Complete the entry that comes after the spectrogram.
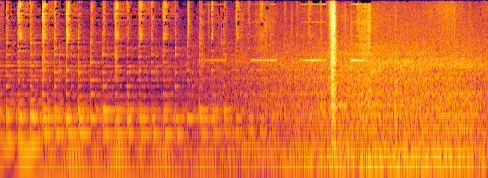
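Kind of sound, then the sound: vehicle, tractor engine running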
